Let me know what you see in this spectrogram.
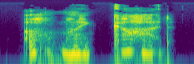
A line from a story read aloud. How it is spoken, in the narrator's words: Janet gasped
